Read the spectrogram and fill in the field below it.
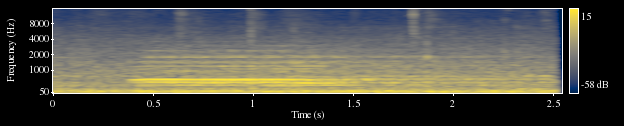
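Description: A passing train with a sustained multi-tone horn blast sounding over rumbling rail noise, heard through played background music during a reading intermission, loud and steady.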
